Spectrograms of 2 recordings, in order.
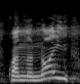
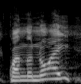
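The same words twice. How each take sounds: The two takes are said the same way.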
